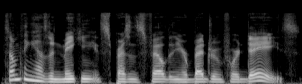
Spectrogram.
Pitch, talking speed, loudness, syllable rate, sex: 135 Hz, 260 wpm, -18 LUFS, 6.1 syllables/s, male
